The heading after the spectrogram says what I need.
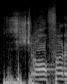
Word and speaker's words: chauffeur: शॉफर, CHAU, Shaw, और फर तो FEEUR, FEEUR, sorry, शोफर, double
